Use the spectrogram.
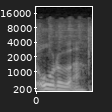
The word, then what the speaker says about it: Urba: con eh Javier Sánchez Urba Urba. Sí, sabes que por qué lo pensé porque no quería no quería decir mal el el apellido. W RBA, pero se pronuncia urba.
